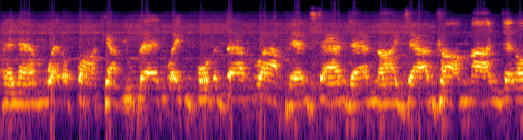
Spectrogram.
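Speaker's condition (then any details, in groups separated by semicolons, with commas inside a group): Brain injury; bicycle accident head injury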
